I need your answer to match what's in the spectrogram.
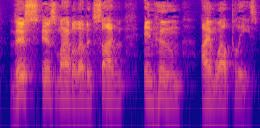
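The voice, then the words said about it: Deep voice imitating God. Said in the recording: “why does God always have a deep voice? ... it just sounds better if you give God a deep voice.”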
